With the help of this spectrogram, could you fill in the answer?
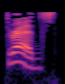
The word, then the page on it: threads: British English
